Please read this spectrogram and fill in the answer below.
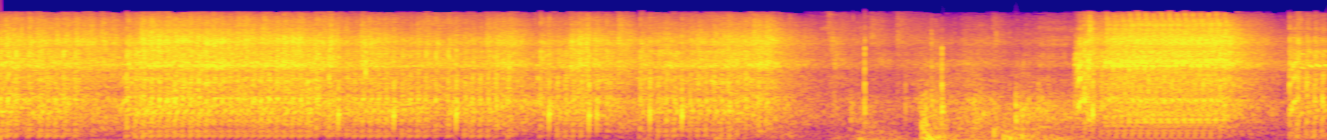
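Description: Airsoft electric rifles firing full-auto: a rapid, even rattle for about three seconds, two low thumps, then a second burst of about a second near the end.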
